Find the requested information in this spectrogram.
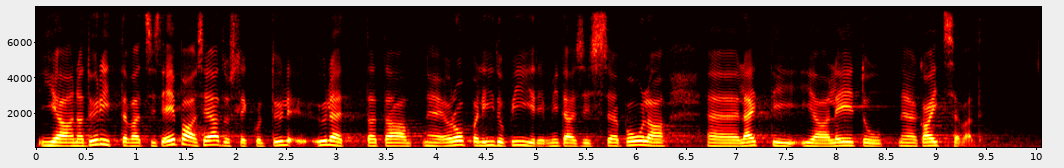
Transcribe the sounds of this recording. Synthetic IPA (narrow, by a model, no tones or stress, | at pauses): jɑnɑd̪yɾit̪ːˑɑvɑd̪̥sise̞b̥ɑse̞ɑd̪uslikːult̪ːˑylɛt̪ːˑɑd̪̥ɑe̞wɾo̞ːpːˑɑliːd̪̥upiːɾimid̪̥ɑsispo̞ːlɑ | læt̪ʲːijɑle̞ːd̪̥ukɑjt̪sḛvɑ̰d̪̥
